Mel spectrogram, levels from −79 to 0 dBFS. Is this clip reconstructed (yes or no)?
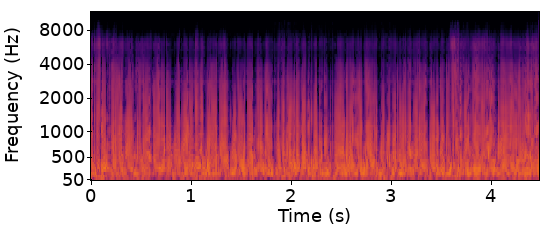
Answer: yes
